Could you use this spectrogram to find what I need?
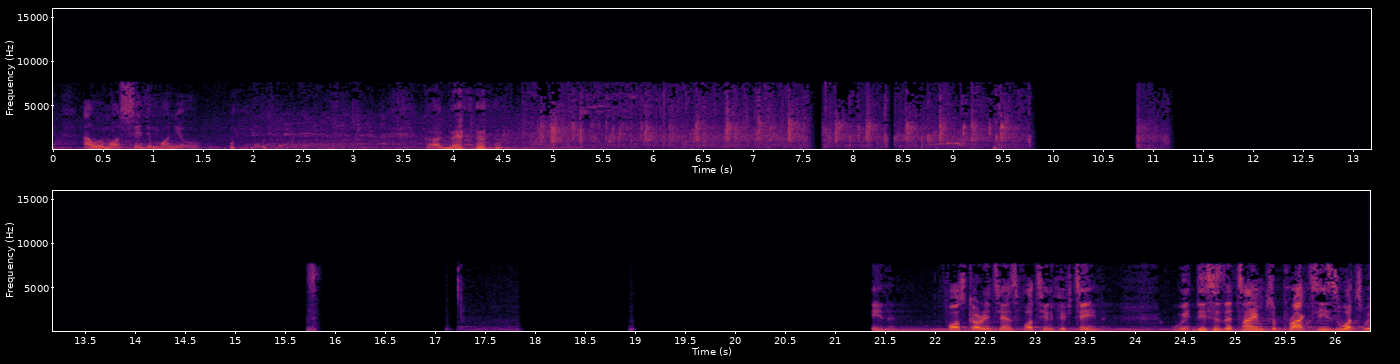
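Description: A man speaks calmly through a microphone, pausing silently in the middle.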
